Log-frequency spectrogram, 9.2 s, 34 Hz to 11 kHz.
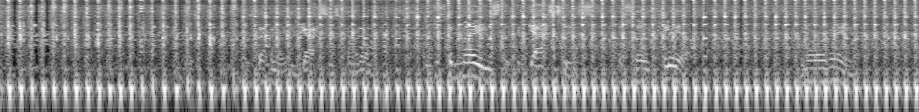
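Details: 1994 Suzuki GN125 single after carburettor clean and clearing a blocked main jet, choke on: even, quick thumping, every beat firm with no misses or stumbles; clean, healthy idle.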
